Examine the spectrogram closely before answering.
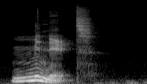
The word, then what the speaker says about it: minute: chocolate comfortable vegetables chocolate minute rhymes with in it it's the only thing I could find to rhyme with minute so here's a man repairing a clock and he is very small and he is in it changing the minute minute in it since rhymes with Prince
